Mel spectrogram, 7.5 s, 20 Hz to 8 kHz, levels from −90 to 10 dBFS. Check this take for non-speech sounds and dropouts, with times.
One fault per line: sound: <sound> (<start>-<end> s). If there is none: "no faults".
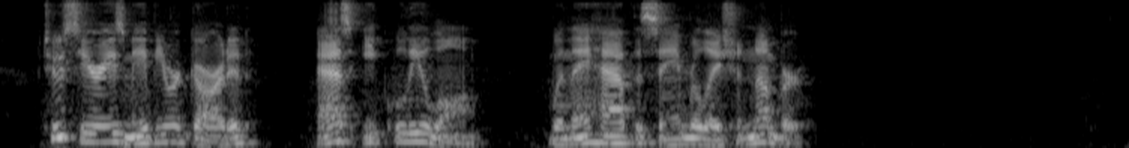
no faults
